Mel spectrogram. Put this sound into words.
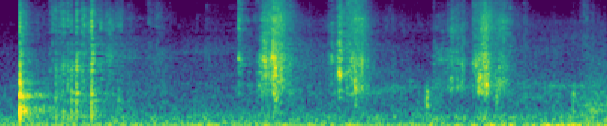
On a construction site someone is using a shovel to mix sand with
cement, scraping the shovel on a concrete floor. Unprocessed field
recording.
construction, environmental-sounds-research, field-recording, scrape, scraping, shovel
